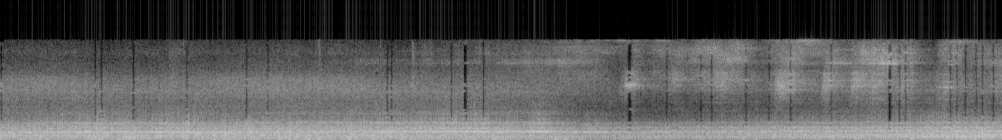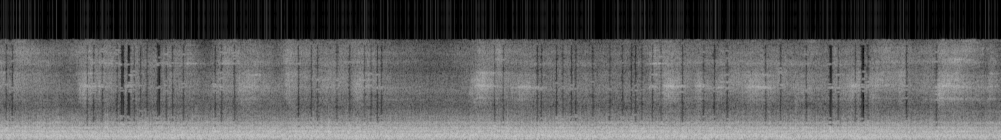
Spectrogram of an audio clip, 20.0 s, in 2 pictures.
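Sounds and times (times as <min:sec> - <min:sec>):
train wheels rolling on rail: 0:00.0 - 0:20.0.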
